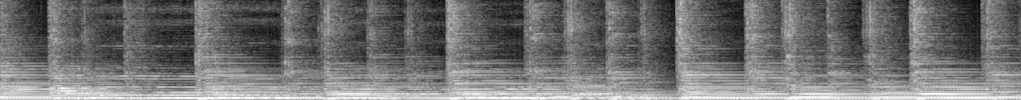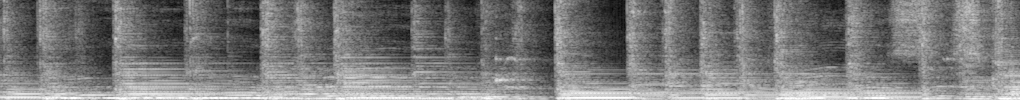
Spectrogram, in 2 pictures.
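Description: Acoustic guitar strummed in a steady rhythm through changing chords, with a short break a little before eight seconds in.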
